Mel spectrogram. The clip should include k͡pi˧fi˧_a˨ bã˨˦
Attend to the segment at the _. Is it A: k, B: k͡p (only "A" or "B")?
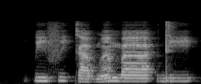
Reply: A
